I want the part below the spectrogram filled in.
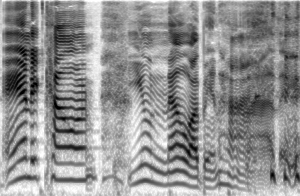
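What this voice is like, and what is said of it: Imitates another person's voice. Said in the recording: “my Snoop Dogg impression”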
